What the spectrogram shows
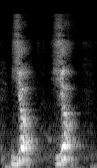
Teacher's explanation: य भी हमारा किससे उच्चारित होगा तालू से उच्चारित होगा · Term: तालव्य वर्ण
